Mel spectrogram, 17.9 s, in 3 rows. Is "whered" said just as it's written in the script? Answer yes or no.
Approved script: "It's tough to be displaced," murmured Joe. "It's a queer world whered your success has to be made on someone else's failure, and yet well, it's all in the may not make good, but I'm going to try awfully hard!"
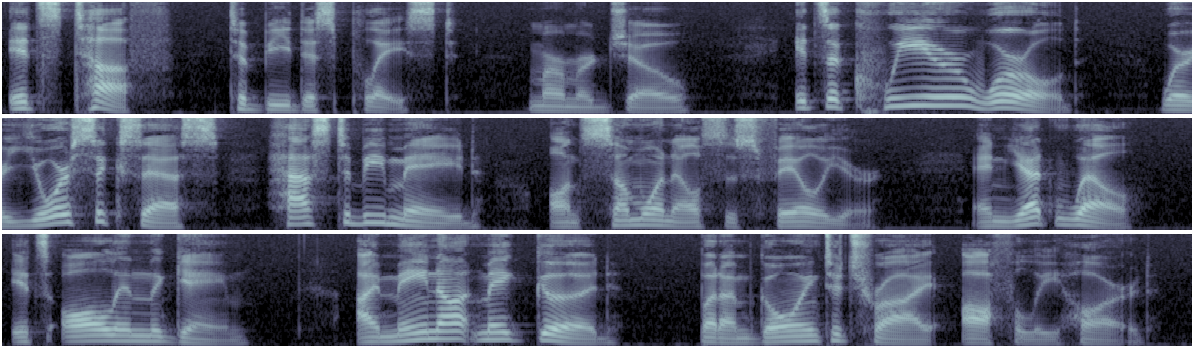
no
